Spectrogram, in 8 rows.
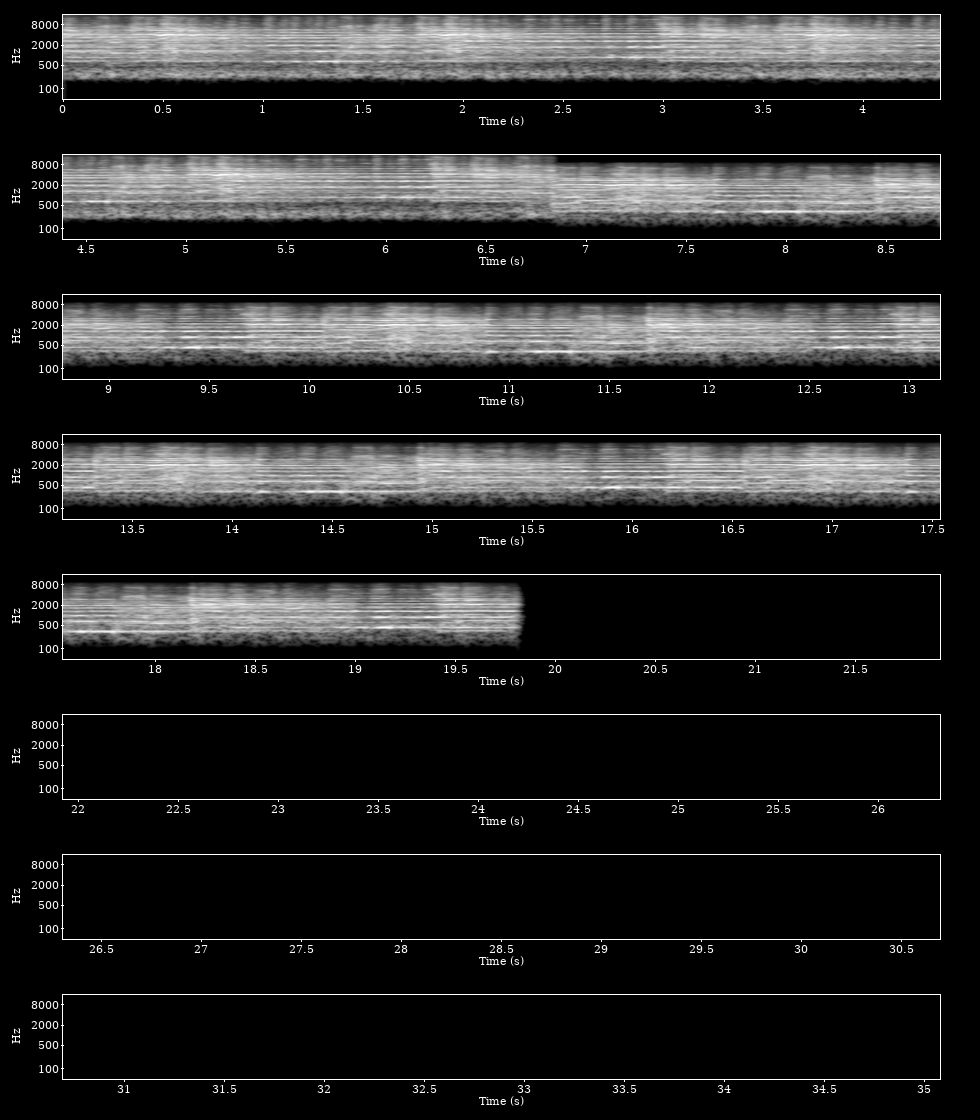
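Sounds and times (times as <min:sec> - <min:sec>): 
tremolo violin in D minor: 0:00.0 - 0:19.8.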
